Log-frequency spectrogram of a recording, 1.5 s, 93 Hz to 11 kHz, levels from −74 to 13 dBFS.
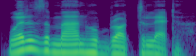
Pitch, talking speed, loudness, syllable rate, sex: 120 Hz, 325 wpm, -16 LUFS, 7.4 syllables/s, male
